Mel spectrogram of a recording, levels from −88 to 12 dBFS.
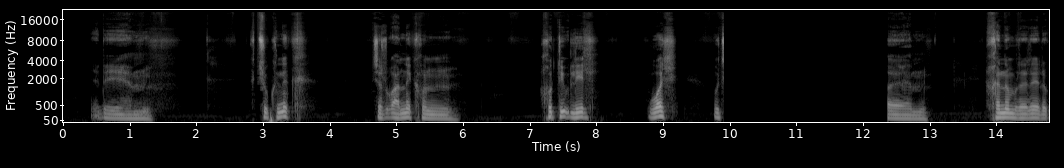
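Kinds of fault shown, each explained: Audio dropout to silence: At 9.92 s the speech cuts off mid-flow and the clip falls into dead silence, with no room tone or background hiss at all, until the sound snaps back at 12.38 s. Roughly 2.46 s of speech is simply missing. The cause is likely a momentary loss of the input signal, such as a disconnected device, a broken link or an accidental mute, while the recorder kept writing silence.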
